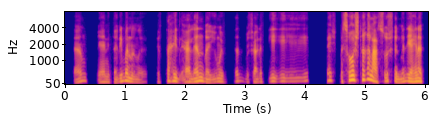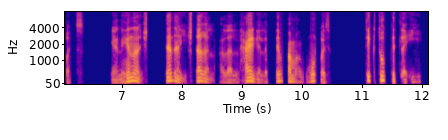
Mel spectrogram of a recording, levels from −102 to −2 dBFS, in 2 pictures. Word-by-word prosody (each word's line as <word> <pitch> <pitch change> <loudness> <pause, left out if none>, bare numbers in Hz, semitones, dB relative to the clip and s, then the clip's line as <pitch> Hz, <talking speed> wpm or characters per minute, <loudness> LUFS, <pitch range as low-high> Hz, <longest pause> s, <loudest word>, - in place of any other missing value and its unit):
تمام، 140 +4 -6 0.2
يعني 105 +1 -7
تقريبًا 105 -2 -4 0.2
تفتحي 140 +7 -4
الإعلان 125 +3 +1
بيومي 115 +2 -5
فؤاد 135 +5 -16
مش - - -14
عارف 110 +1 -6
إيه، 135 - -5
إيه، 135 +1 -10
إيه، 135 +2 -15
إيه 150 - -13 0.3
ماشي 160 0 -6
بس - - +4
هو 185 - +9
اشتغل 195 +1 +5
على - - +9
الsocial 135 -4 -2
media 130 +3 -1
هنا 125 +1 +6
كويس - - -13 0.5
يعني 95 0 -9
هنا 145 +4 +5
اش - - -8 0.3
ابتدى 140 - +5
يشتغل 125 - 0
على 95 -1 -10
الحاجة 110 +5 +3
اللي 90 - -13
بتنفع 135 0 -1
مع 110 -3 -6
الجمهور 110 +7 -3
كويسة، 95 - -7 0.6
tiktok 165 +2 +3 0.3
تلاقيه 105 +1 -9
125 Hz, 180 wpm, -26 LUFS, 105-140 Hz, 0.6 s, هو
